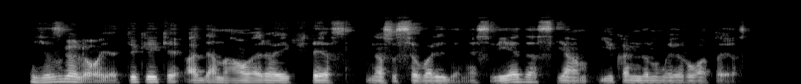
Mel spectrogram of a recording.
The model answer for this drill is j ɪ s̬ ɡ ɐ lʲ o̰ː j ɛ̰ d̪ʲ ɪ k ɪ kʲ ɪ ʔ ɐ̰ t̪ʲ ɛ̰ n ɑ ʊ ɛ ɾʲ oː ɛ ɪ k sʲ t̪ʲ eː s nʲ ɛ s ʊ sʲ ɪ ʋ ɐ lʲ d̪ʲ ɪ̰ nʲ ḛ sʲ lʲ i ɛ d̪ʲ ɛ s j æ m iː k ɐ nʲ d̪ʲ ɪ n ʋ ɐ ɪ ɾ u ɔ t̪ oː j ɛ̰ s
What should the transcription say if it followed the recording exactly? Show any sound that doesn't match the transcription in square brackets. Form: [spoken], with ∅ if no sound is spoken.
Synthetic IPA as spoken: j ɪ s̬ ɡ ɐ lʲ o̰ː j ɛ̰ [t̪ʲ] ɪ k ɪ kʲ ɪ ʔ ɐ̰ [d̪ʲ] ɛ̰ n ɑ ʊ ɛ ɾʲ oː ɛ ɪ k [ʃʲ] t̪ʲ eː s nʲ ɛ s ʊ sʲ ɪ ʋ ɐ lʲ d̪ʲ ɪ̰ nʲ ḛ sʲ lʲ i ɛ d̪ʲ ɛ s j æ m iː k ɐ nʲ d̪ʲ ɪ n ʋ ɐ ɪ ɾ u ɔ t̪ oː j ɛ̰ s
